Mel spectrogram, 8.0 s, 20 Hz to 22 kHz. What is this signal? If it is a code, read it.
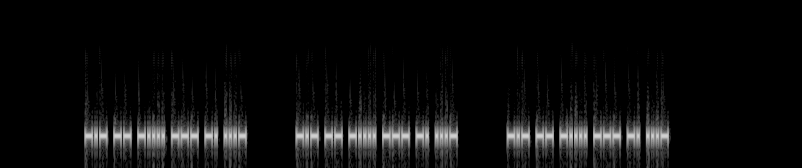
Morse code, heard as a keyed tone, about 50 wpm, 700 Hz. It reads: KM6ONV KM6ONV KM6ONV
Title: USA Call Signs - 6 Characters - Repeated 3x - 50wpm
